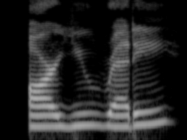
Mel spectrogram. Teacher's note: For example, when a native speaker asks a yes or no question like, "Are you ready?" The pitch of their voice goes up at the end.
